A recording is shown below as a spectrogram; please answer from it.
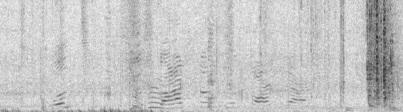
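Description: High-pitched laughter and squealing voices without words, followed near the end by a short, loud burst of noise.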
